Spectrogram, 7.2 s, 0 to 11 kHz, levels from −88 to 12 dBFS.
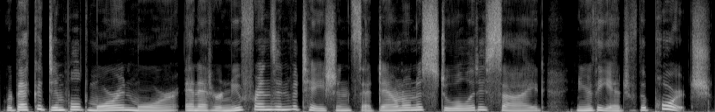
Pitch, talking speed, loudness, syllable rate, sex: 215 Hz, 210 wpm, -17 LUFS, 4.8 syllables/s, female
